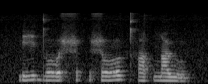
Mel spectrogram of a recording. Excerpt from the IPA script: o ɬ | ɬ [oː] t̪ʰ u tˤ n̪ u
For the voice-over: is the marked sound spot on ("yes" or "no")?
yes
